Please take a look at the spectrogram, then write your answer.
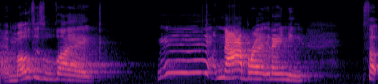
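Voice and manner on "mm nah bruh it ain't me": high, drawn-out "mm" then a loud "nah, bruh"; reluctant refusal. Retold or imitated. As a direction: brush it off like you want no part of it. Moses refusing God, voiced.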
